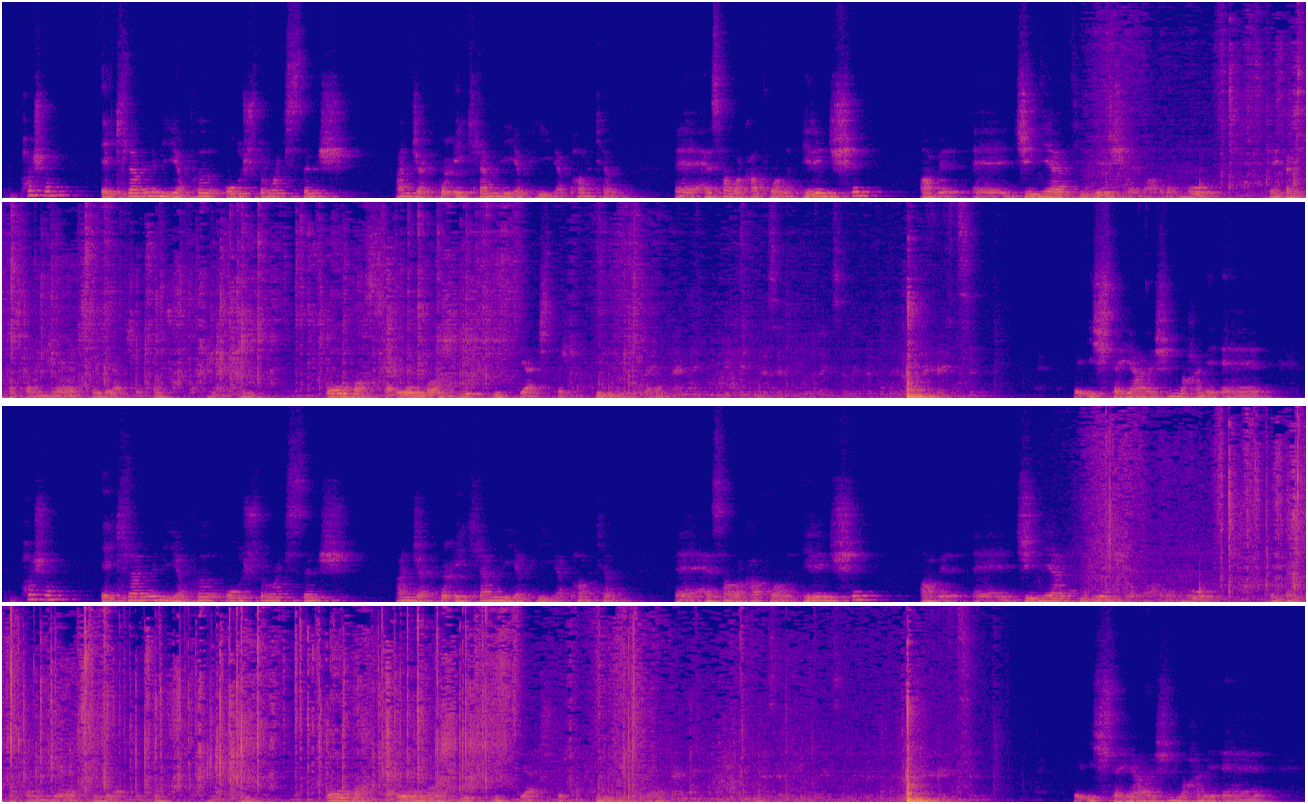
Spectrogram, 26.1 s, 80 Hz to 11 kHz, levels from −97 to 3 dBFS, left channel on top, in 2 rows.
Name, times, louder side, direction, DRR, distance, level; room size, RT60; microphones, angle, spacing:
voice 1, 0.2-0.6 1.0-3.4 3.9-6.1 6.7-8.7 9.2-12.1 12.7-14.8 15.1-15.6 16.3-19.7 23.7-25.6, left 2 dB, 45° left, 2 dB, 1.5 m, -41 dB
sound 1, 10.4-23.0, right 4 dB, 75° right, 0.8 m, -42 dB
voice 2, 15.2-15.5 16.8-17.3 19.4-22.9, left 1 dB, 20° right, -4 dB, 3.2 m, -56 dB
9.3 x 4.0 x 6.4 m, 0.63 s
head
